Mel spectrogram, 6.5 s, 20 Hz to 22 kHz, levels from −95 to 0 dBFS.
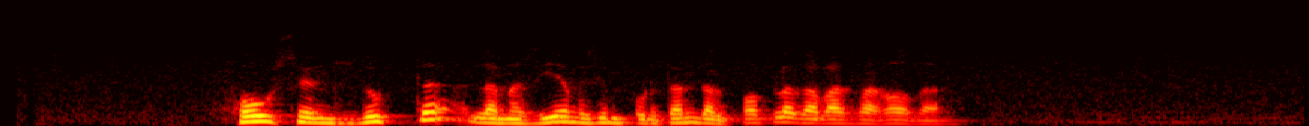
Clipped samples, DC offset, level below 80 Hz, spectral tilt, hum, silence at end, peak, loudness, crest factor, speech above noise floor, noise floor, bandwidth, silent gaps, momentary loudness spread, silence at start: under 0.1%; under 0.1%; -80 dBFS; -12.5 dB/octave; none; 1.85 s; -14 dBFS; -34 LUFS; 22 dB; 45 dB; -78 dBFS; 3 kHz; none; 13 LU; 1.2 s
